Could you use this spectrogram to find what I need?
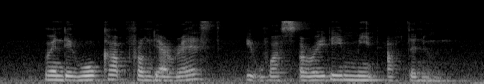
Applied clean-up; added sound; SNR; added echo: none; none; none; none.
